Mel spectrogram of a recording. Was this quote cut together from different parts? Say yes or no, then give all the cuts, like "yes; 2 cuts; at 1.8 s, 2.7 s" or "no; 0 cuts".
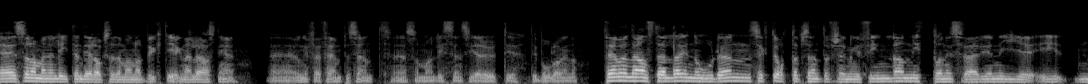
yes; 1 cut; at 5.9 s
